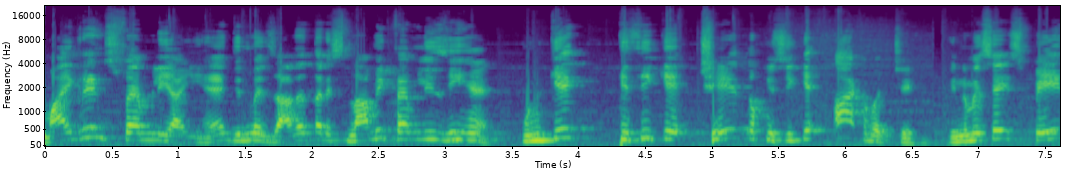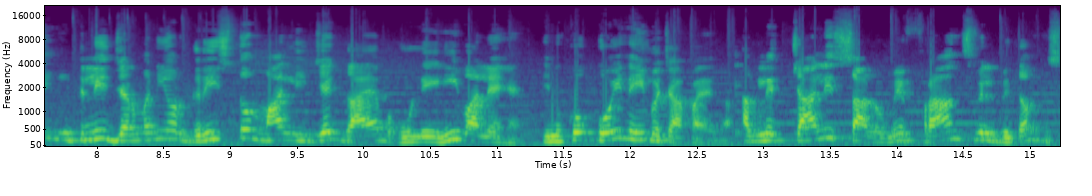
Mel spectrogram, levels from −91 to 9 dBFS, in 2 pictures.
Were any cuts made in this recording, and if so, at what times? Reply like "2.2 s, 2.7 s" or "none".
6.6 s, 12.8 s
